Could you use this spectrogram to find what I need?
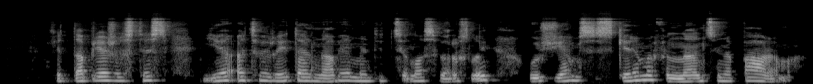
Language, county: Lithuanian, Kaunas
